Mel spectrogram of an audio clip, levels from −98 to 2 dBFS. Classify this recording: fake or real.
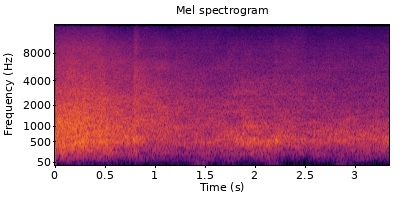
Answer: fake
